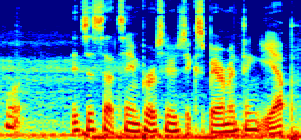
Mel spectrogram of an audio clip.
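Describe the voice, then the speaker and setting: A man hosting a reaction video, thinking aloud excitedly as he comments. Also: mid-range voice, brisk, noisy background.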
